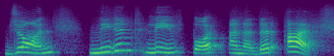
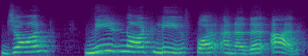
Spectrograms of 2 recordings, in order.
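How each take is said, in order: First: 'Need not' is shortened into one syllable. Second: 'Need not' is said as two full words. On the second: "Need not"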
